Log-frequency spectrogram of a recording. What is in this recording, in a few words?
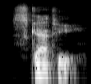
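"scatty", Australian English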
